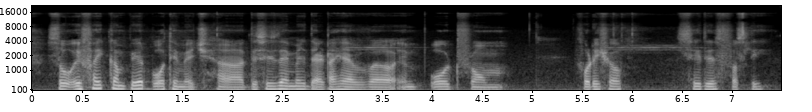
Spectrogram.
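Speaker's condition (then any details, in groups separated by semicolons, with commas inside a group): No condition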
